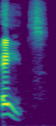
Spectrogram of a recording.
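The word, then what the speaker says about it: עץ: We documented that tree in Hebrew is ayin tesadi sofit, pronounced eights, and it means to fasten or make firm, that is, to close the eyes shut.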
